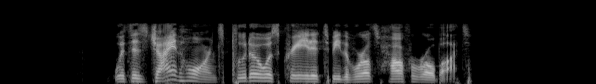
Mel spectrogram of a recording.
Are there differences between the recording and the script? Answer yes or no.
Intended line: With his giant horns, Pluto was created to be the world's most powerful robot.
yes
